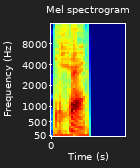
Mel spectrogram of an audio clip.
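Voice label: "kuang", Mandarin Chinese pinyin, neutral tone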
